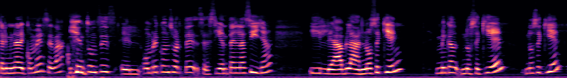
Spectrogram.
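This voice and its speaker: A woman with a Mexican accent casually retelling a story to a co-host, animated and laughing often. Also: a little high, normal speed. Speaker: podcast co-host.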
